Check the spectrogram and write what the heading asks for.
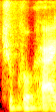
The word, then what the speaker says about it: Chukwuka: If Chukwuka is a bit difficult to pronounce.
